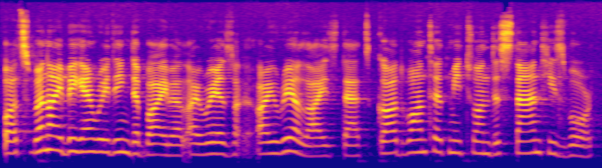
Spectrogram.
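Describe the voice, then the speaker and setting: A woman who learned English as a second language reads her testimony slowly and carefully. Her voice sits a little high, and she keeps an earnest, steady tone. She speaks in a church. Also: clean tone. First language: not English. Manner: slow, earnest, careful reading. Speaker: church member giving a testimony. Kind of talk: reading a prepared testimony.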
